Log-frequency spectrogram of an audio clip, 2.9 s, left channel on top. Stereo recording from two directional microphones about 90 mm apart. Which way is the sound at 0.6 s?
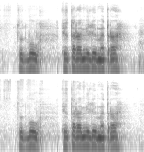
35° right (ahead or behind).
